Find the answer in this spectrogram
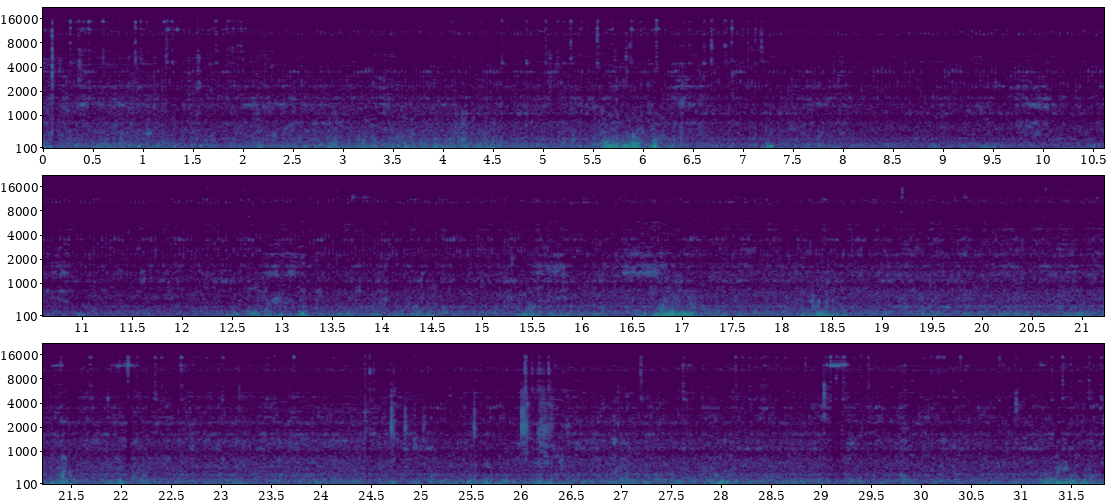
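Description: Small wheels of a scooter-like ride rolling along asphalt, a low uneven rumble that swells several times.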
